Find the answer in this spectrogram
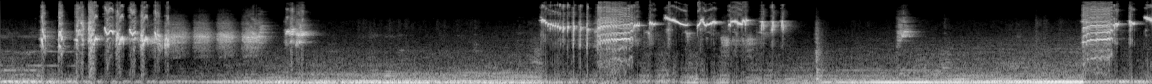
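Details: Orange-headed thrush master song packed with varied fill-in phrases, used for training birds for big contests and elite practice events: dense bursts of sharp chirps and fluttering whistled notes, a pause, then rapid high trills over a steady low hum.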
